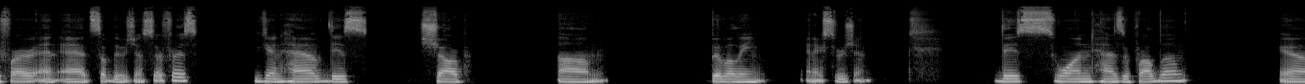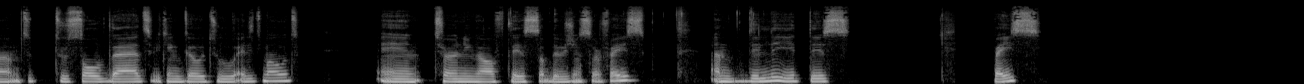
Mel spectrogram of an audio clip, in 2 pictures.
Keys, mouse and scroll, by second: 0.2-2.2 drag, 2.2 scroll down 2, 2.8-3.8 scroll up 2, 3.8-4.5 scroll up 2, 4.5-6.8 scroll up 2, 7.4-8.6 scroll down 2, 8.6-8.9 scroll down 3, 8.9-10.0 middle drag, 10.0-10.4 scroll up 2, 10.4-11.5 shift+middle drag, 11.5 scroll up 1, 11.8-15.2 shift+middle drag, 15.3 Tab, 18.5 click, 19.1-20.1 shift+middle drag, 20.1-20.4 scroll up 1, 20.4-22.0 shift+middle drag, 22.0 3, 22.7 click, 23.7 x.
